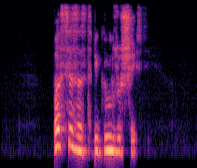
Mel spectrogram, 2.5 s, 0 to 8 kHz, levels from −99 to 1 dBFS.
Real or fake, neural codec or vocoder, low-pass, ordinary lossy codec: real; none; 7.2 kHz; none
